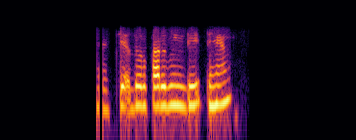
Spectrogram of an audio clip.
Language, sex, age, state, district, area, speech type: Santali, female, 18-30, West Bengal, Bankura, rural, conversation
